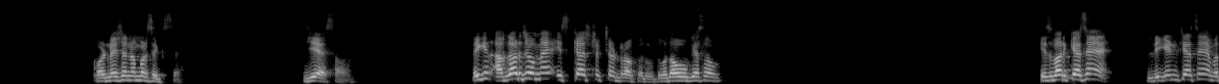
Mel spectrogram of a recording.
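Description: A young man speaks calmly and clearly into a microphone, in short bursts with pauses.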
